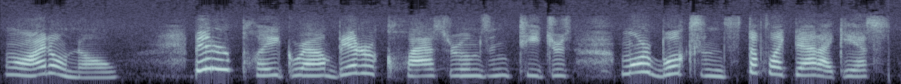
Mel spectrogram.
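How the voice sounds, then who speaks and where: A woman's voice: high voice, very animated, unhurried, a bit bright, no room sound, full character voice, poor audio. A woman playing a confident schoolgirl big sister who explains things reassuringly in a scripted children's audio drama. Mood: matter-of-fact explaining.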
